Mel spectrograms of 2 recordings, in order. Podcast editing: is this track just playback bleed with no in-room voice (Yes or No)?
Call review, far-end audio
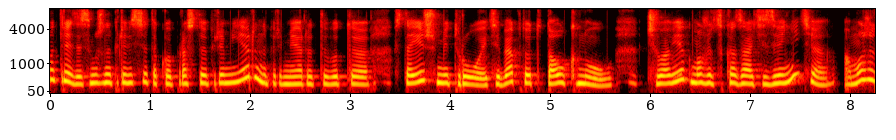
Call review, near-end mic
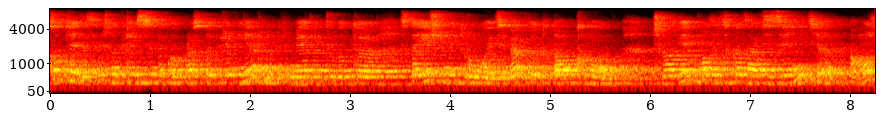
Yes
